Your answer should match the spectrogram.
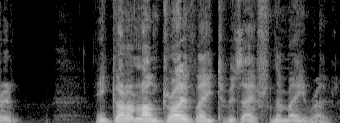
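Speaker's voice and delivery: ordinary talk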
